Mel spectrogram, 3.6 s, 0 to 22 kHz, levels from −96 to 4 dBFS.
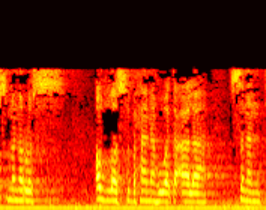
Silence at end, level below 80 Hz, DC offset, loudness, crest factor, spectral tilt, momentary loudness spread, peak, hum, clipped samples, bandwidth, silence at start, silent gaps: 0 s; -28 dBFS; under 0.1%; -18 LUFS; 18 dB; -7.5 dB/octave; 8 LU; -2 dBFS; none; under 0.1%; 6 kHz; 0 s; none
